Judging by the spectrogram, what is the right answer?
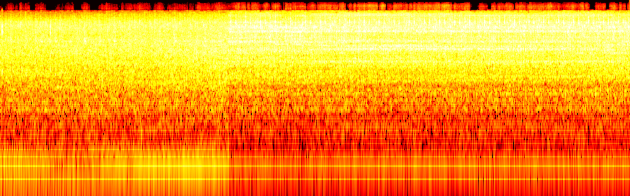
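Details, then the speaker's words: Jeep Wagoneer XJ cold start after sitting a few days, fuel pump ballast resistor bypassed to fix warm no-restart: took a few cranks, then smooth even cold idle with steady low rumble, no misses, knocks or ticks; alternator charging. "took a few cranks but she started see was good alternator's charging living that life and she's cold"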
